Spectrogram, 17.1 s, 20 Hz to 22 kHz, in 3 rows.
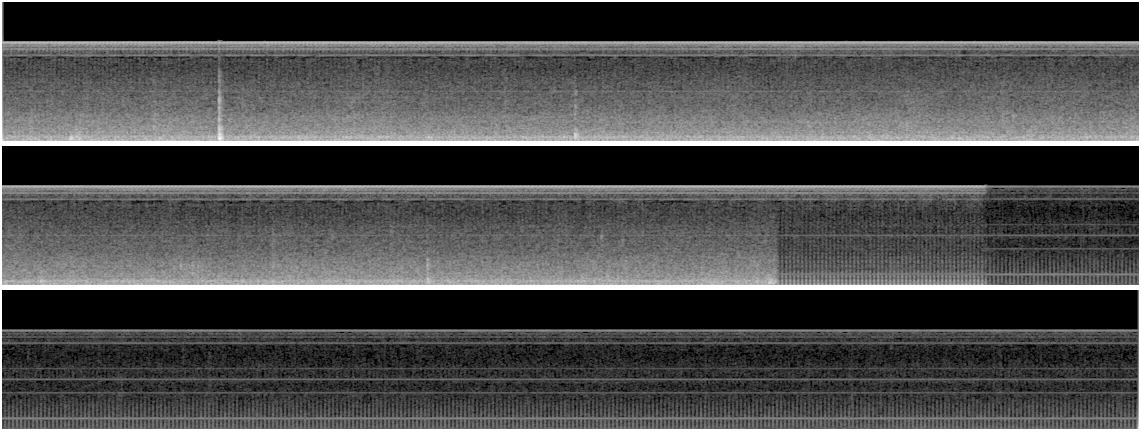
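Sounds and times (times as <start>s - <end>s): outdoor background hiss: 0.0s - 10.6s
faint electrical hum: 0.0s - 17.0s.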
